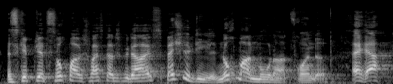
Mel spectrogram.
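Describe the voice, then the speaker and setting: A man's voice: fairly high pitch, big pitch swings, quick pace. A man casually commenting on a rap battle as a tutorial host, slangy and enthusiastic, often laughing.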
